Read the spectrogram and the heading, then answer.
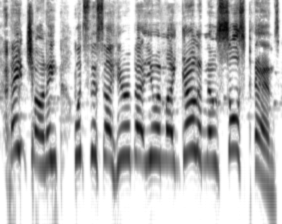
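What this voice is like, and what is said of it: Wavering Cockney British Australian accent. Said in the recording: “That accent wavered back and forth a little bit. It was Cockney for a second. ... a little British, a little Australian.”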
